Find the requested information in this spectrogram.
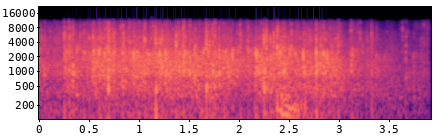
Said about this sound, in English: Go ahead and clap.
